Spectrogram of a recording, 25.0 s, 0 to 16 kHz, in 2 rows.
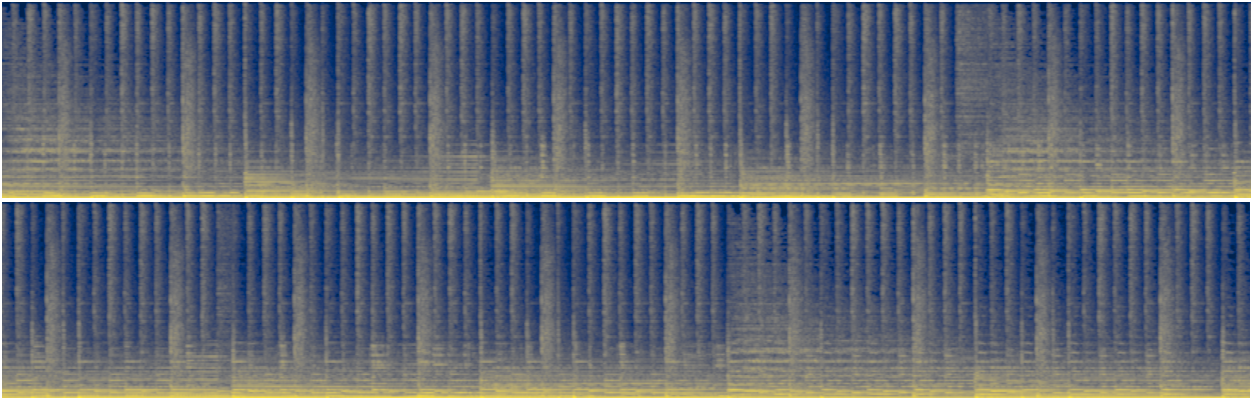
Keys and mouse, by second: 1.7 click, 2.8 KP_7, 4.9 ctrl+KP_2, 7.3 ctrl+KP_1, 9.1 click, 10.5 KP_7, 12.3 ctrl+KP_1, 14.5 click, 15.5 KP_7, 17.2 g, 22.6 ctrl+KP_1, 23.9 click.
